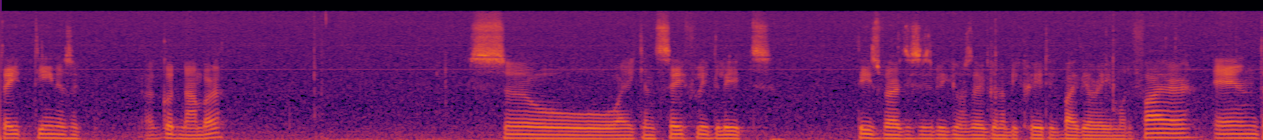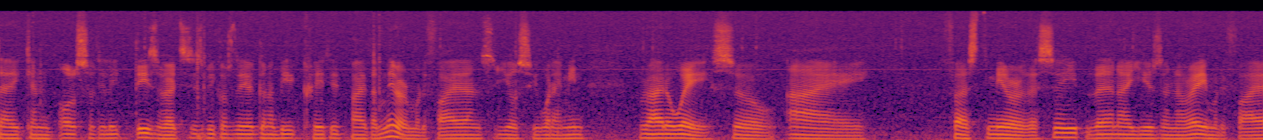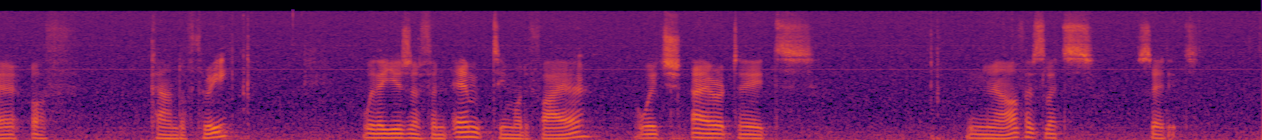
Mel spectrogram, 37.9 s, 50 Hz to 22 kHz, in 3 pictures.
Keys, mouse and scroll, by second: 0.5-1.0 scroll up 1, 1.0-2.0 scroll down 1, 2.0 Tab, 3.1 a, 4.4 c, 5.7-6.6 scroll down 1, 6.6 click, 9.9 Escape, 11.0 x, 11.6 click, 12.9 c, 13.6 click, 14.6 Escape, 16.4 x, 16.9 click, 17.7 Tab, 19.0 click, 27.7 shift+a, 29.4 click, 32.0 r, 34.6 Escape, 35.3 right click, 37.1 click.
